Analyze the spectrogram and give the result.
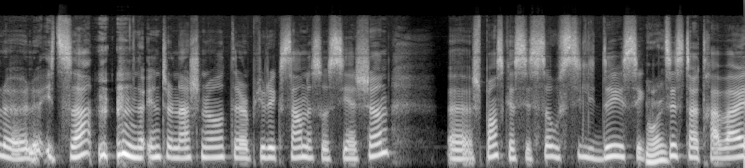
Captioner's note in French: raclement de gorge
